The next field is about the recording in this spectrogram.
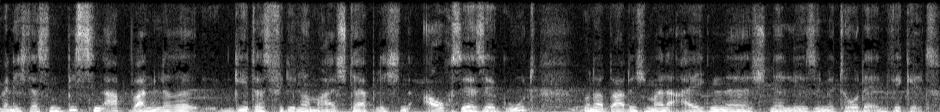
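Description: An unremarkable speaking voice at a fairly quick pace. Loudness stays very even, with ordinary pitch variation. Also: man, medium pitch for a man. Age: 50s. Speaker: speed reading trainer. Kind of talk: interview.

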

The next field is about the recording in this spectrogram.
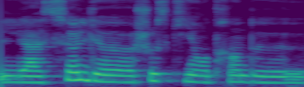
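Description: Her fairly low-pitched voice has a dark, mellow tone, and the woman keeps her intonation fairly even. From Luxembourg. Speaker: mother with psychology background. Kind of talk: casual discussion. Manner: halting, many hesitations.

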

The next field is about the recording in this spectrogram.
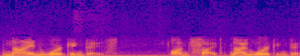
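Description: A man speaks with a German accent. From Germany. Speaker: solar company owner and engineer. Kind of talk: interview.

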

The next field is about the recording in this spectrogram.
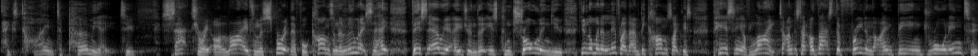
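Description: Lively intonation and an animated tone carry speech at a fairly quick pace. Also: man, high pitch for a man. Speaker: pastor. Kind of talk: sermon. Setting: recorded online church service.

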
